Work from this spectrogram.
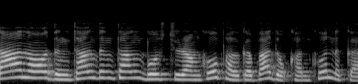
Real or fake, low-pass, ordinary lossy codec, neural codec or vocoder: fake; 7.2 kHz; none; codec, 16 kHz, 16 kbps, FunCodec, trained on LibriTTS, 50 frames a second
